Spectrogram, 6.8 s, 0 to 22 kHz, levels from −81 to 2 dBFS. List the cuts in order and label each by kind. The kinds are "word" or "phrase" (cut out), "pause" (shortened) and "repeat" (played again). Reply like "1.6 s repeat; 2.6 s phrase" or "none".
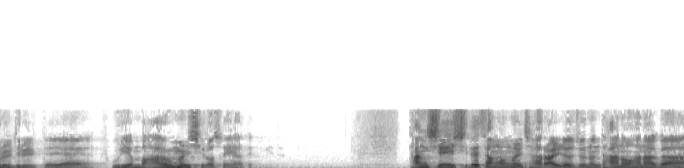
1.1 s pause; 4.0 s pause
